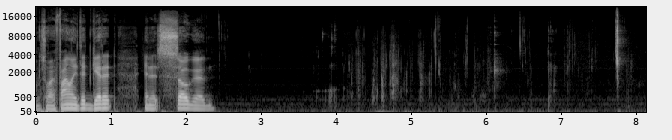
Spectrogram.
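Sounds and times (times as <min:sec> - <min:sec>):
speech: 0:00.0 - 0:02.4
mouth smacks and clicks: 0:03.7 - 0:08.0.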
